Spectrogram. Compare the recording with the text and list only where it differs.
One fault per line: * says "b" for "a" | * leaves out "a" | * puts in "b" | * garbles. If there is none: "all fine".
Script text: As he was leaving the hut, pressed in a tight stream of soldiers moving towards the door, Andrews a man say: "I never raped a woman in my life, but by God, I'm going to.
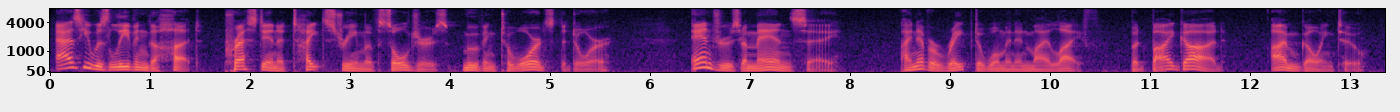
all fine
